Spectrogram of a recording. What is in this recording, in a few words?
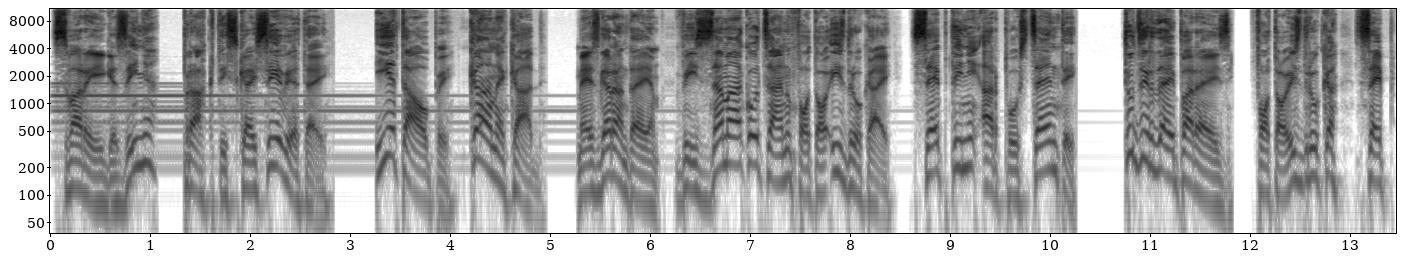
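lv, Latvian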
